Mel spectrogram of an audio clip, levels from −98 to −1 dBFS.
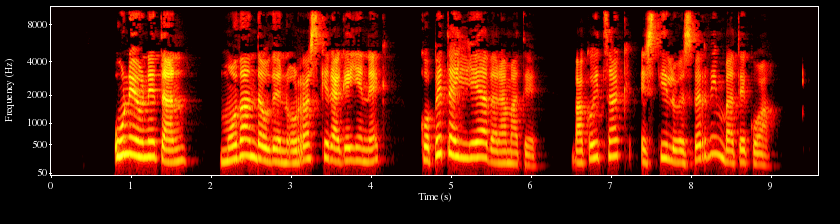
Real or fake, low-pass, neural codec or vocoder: real; 9.9 kHz; none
